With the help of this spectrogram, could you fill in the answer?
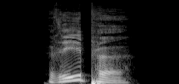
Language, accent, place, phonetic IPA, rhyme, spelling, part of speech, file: German, Germany, Berlin, [ˈʁeːpə], -eːpə, Reepe, noun, De-Reepe.ogg
- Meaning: nominative/accusative/genitive plural of Reep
